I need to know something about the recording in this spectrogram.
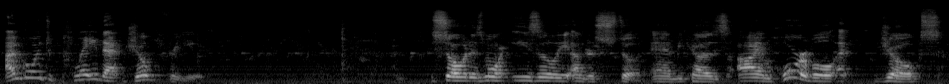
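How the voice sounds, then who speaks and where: A young man giving an informal student presentation from notes, in a halting, conversational way. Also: medium pitch. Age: young adult.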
